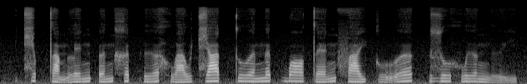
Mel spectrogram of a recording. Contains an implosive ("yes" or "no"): yes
